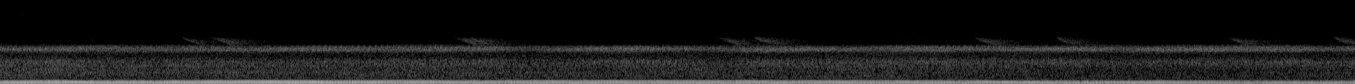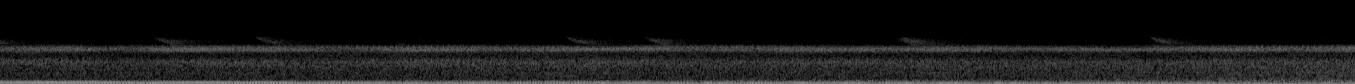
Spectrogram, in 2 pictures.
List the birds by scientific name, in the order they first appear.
Catharus fuscescens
